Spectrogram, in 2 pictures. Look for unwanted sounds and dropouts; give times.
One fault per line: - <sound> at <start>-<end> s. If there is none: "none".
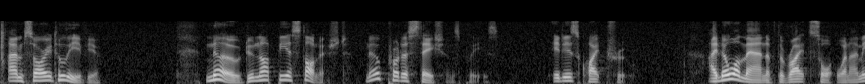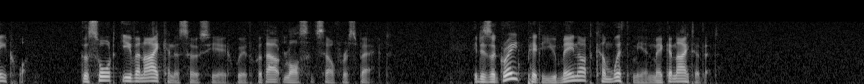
none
